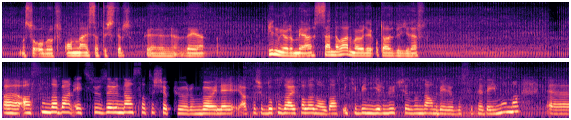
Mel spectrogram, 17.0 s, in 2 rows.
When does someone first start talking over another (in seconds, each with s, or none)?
none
